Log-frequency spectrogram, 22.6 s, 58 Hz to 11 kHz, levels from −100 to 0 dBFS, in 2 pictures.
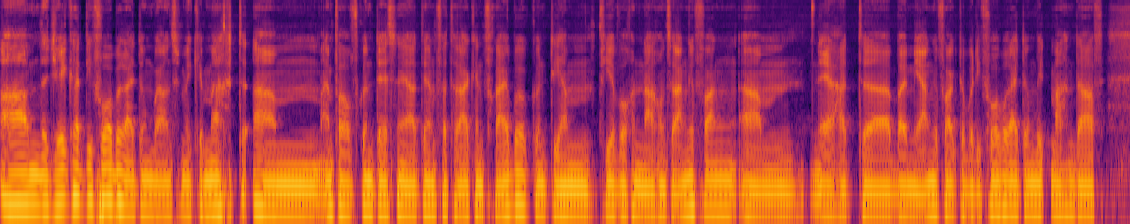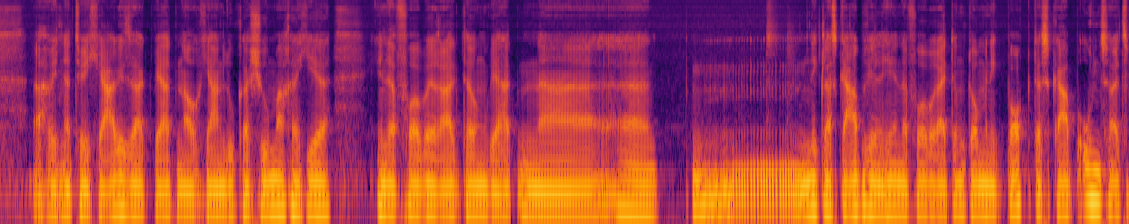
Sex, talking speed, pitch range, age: male, 175 wpm, 70-85 Hz, 40-59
